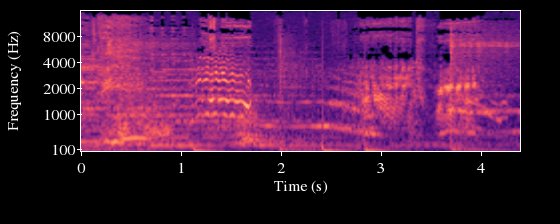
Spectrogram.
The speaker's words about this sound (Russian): Смотри, ты видишь, все козлы собрались.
